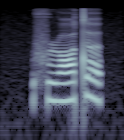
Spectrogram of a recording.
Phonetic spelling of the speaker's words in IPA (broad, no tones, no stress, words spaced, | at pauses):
fɹɒtɜ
